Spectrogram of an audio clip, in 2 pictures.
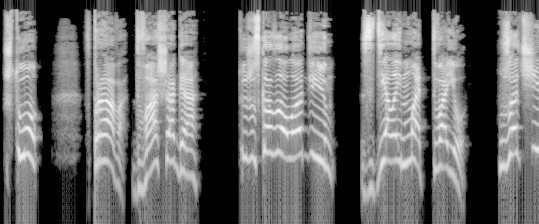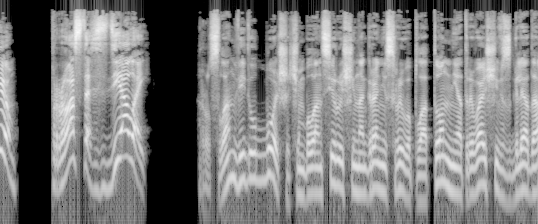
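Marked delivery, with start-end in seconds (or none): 0.0-10.3 high, urgent commands and protests; tense shouting. Acted. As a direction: shout over the barking. Tense shouted exchange near dog.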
